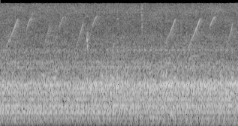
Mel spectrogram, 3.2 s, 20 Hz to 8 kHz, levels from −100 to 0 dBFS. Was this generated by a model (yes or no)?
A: no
